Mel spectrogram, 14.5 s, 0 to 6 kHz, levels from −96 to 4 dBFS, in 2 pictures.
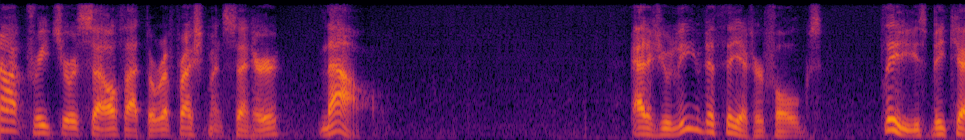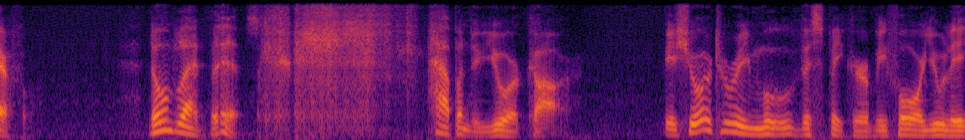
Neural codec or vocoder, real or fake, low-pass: codec, 16 kHz in and 24 kHz out, 0.6 kbps, FocalCodec, streaming, 4096 codes; fake; 5.4 kHz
